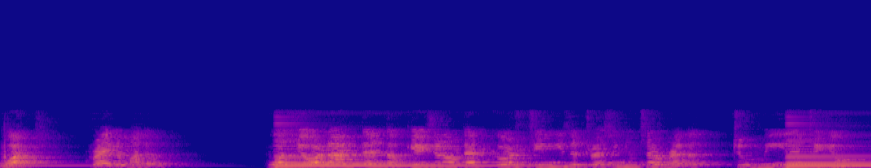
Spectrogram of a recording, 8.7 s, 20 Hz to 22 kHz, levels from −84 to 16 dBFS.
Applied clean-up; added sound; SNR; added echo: none; Acoustic guitar; 3 dB; reverberation time 0.8 s.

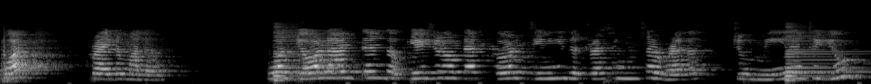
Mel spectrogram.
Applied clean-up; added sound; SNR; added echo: classical method WPE with log-MMSE.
